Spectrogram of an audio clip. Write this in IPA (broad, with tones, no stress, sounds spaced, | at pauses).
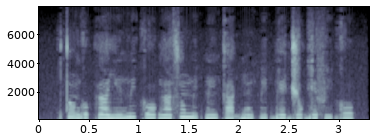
t ɔ̃˧ ɡ o˧ k ã˧ j ĩ˧ m i˦ k o˧ ɡ ã˧ s ũ˦ m i˧ k͡p ĩ˨ k a˨ ɡ͡b ũ˧ k͡p i˧ ɡ͡b e˧ d͡ʒ o˧ ɡ e˧ f i˨ ɡ o˧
